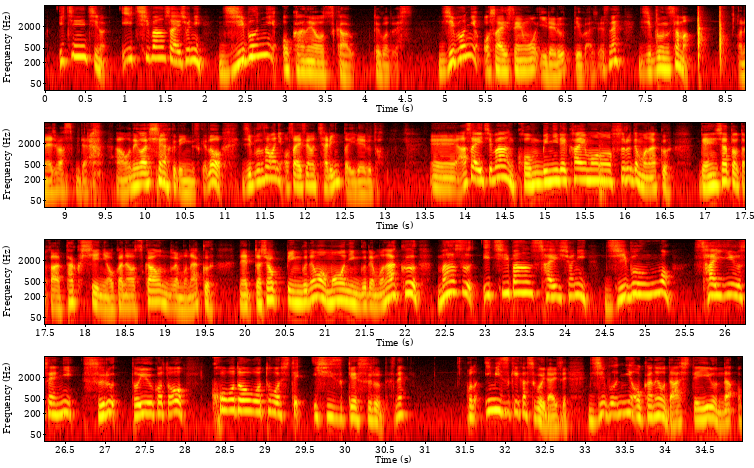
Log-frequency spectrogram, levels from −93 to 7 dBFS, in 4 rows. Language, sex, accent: Japanese, male, native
